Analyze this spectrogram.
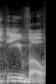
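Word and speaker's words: Ivo: his first name and it's specifically Evo it is very specifically Evo a lot of people even the movies get that wrong but Dean Sittin originally intended it to be Evo pronounced like evil you can hear Mike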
